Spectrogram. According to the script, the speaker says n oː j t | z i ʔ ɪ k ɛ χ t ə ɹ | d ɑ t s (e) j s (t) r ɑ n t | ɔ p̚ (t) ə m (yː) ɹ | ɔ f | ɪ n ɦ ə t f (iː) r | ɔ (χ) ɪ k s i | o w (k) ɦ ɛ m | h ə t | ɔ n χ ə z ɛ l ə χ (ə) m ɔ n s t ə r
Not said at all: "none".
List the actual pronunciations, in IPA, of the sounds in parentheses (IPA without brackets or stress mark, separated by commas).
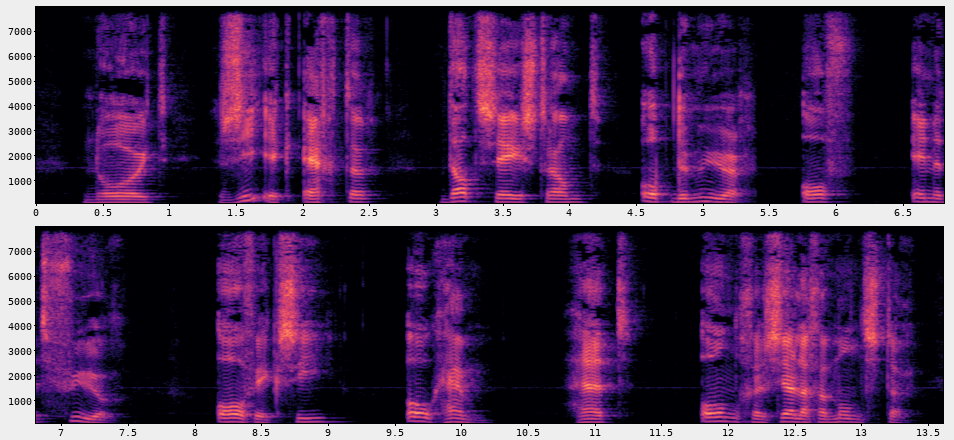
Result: e, t, d, yː, yː, f, k, ə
